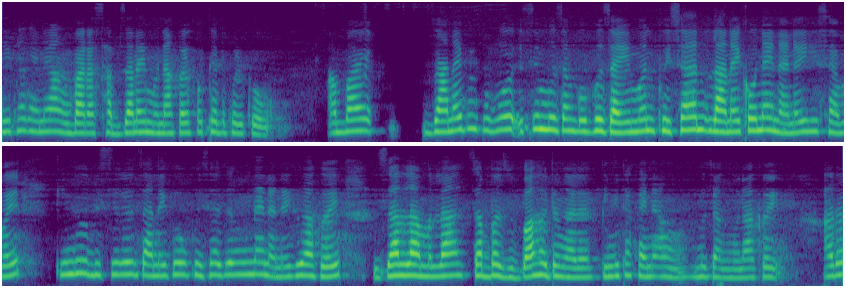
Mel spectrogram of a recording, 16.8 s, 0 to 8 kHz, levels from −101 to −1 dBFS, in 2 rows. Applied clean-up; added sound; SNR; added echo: neural mask model Resemble Enhance denoiser.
